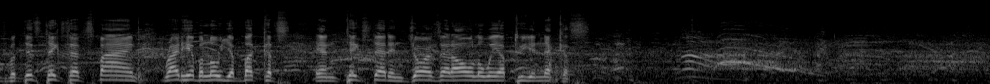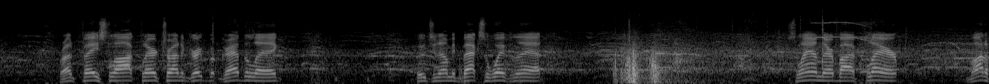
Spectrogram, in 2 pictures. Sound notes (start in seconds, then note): 6.7 audience cheering; 16.0 body slamming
